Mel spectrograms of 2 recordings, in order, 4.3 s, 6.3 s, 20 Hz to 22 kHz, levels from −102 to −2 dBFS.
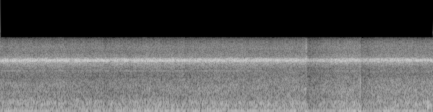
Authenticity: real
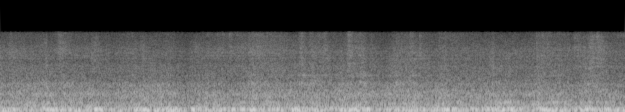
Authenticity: fake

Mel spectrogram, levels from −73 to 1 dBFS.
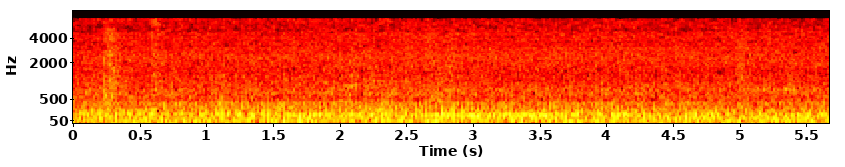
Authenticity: fake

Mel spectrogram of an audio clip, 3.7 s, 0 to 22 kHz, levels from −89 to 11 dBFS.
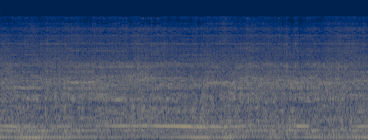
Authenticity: fake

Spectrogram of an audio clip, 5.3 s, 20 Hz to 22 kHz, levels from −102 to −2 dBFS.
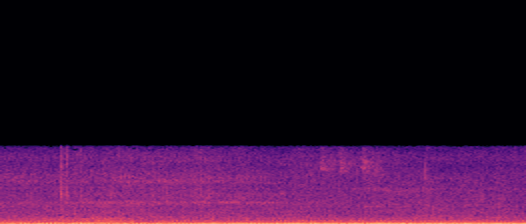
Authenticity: real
